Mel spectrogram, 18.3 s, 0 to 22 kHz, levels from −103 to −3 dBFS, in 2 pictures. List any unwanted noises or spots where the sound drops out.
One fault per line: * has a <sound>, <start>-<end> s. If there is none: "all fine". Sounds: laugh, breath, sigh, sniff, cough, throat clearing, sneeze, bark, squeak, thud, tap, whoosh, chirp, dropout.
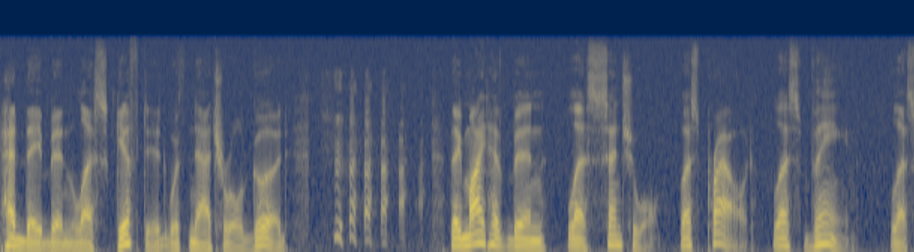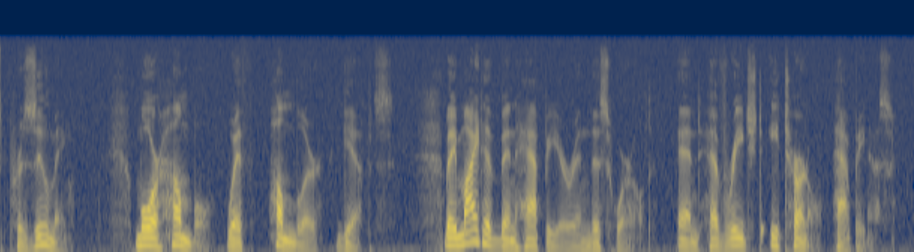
* has a laugh, 3.2-4.3 s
